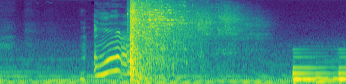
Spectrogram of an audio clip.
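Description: A short rising cry, then a loud shattering crash of something breakable smashing, its noise dying away over about a second and a half, over held background music chords.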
